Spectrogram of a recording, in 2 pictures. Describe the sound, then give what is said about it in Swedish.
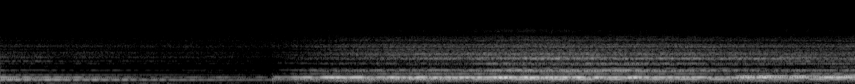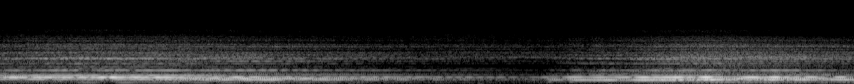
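A sustained vocoder chord fed into a Space Echo tape delay, triggered by blowing while a chord is played, with thick repeating layers, a gritty, dirty texture and a swelling wash that dips briefly before a new chord enters louder. “Det är alltså vokoder in i ett Space Echo.”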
